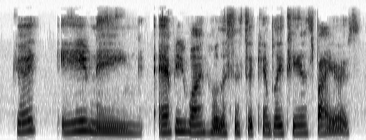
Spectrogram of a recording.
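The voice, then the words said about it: Voice strained from crying. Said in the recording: “I apologize for my voice sounding this way. ... I have been crying all day.”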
